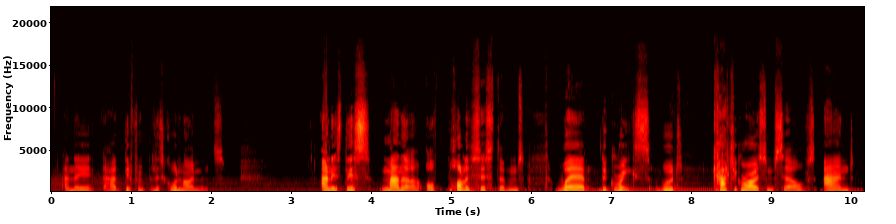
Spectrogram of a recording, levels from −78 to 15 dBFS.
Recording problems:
traffic noise; faint; throughout; 25 dB below the speech

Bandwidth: 18.5 kHz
